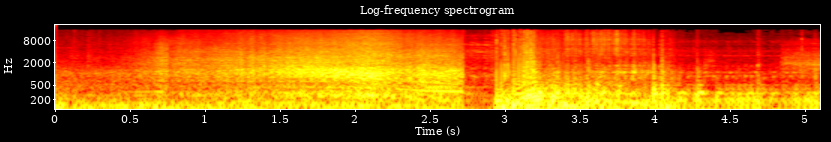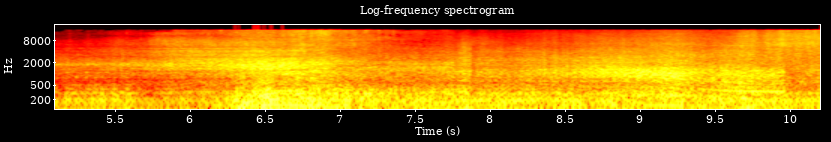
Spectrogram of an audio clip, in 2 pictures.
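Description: A car drives along with a loud, steady low engine rumble that surges and swells a few times as the engine revs, with road noise throughout and no talking.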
